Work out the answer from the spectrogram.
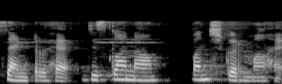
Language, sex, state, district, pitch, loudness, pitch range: Hindi, female, Punjab, Fazilka, 200 Hz, -17 LUFS, 185-220 Hz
